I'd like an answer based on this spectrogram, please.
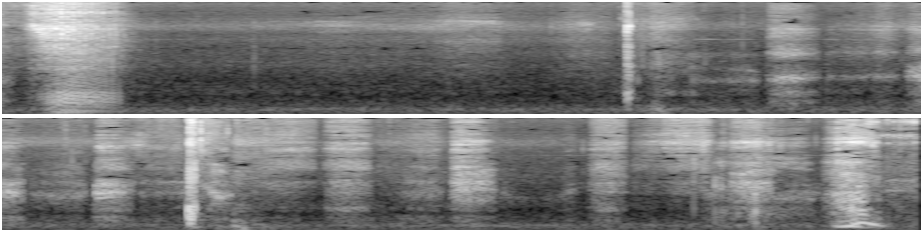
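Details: Timber the French Bulldog plays on a couch covered with clean blankets at home; scattered snorts and sniffs, blanket rustling, ending in a short rising grumbly vocal.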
